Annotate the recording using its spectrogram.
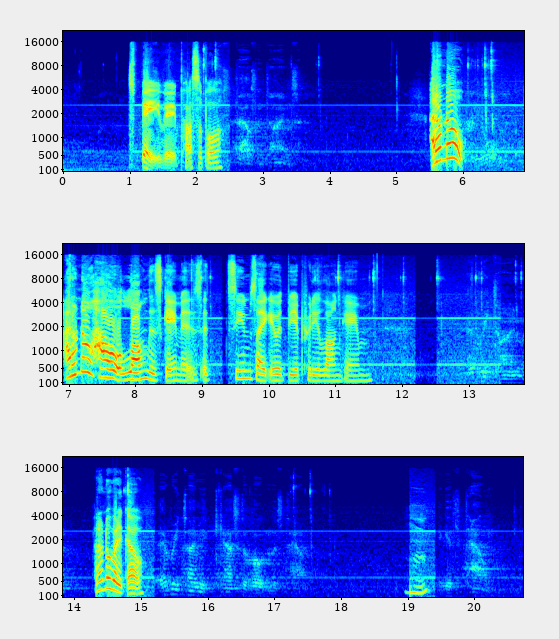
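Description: A young woman talks into a headset microphone.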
